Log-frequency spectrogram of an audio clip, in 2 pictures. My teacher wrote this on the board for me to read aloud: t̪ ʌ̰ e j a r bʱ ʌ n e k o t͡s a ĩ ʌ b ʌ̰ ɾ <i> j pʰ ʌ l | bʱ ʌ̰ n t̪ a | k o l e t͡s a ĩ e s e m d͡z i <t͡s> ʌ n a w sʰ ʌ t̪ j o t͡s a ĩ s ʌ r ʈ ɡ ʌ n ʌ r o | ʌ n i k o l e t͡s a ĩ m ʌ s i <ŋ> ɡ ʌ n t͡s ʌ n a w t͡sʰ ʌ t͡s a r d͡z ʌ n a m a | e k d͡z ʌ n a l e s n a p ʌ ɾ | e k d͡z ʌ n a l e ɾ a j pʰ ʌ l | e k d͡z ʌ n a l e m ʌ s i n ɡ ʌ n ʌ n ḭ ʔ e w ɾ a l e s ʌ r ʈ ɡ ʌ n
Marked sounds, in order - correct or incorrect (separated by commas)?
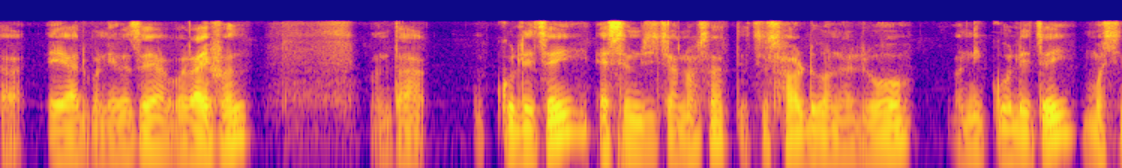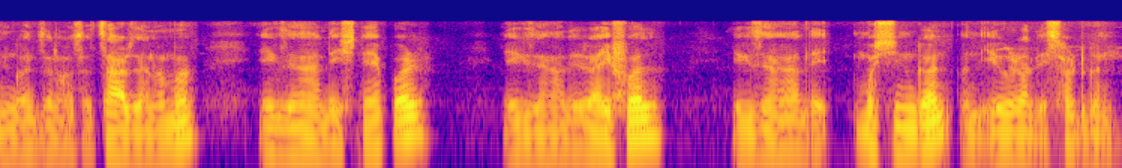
incorrect, correct, incorrect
